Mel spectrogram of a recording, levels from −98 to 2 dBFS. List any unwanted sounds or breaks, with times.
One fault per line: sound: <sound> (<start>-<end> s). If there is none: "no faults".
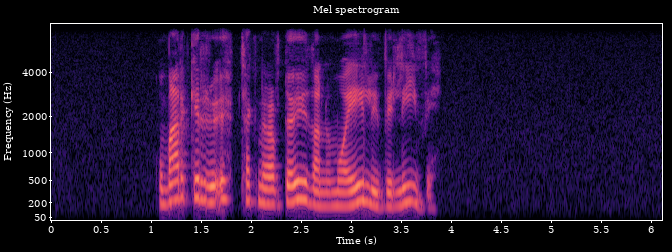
no faults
